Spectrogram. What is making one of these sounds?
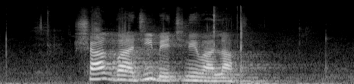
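A young woman speaks clearly.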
